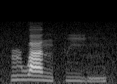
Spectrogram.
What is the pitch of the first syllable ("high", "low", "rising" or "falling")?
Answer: falling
